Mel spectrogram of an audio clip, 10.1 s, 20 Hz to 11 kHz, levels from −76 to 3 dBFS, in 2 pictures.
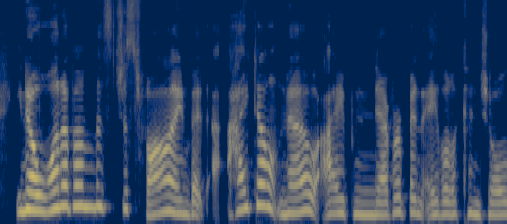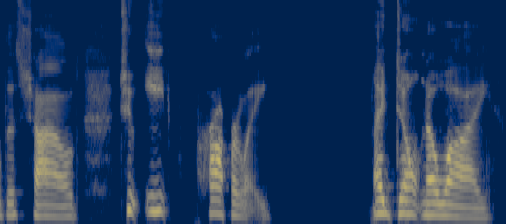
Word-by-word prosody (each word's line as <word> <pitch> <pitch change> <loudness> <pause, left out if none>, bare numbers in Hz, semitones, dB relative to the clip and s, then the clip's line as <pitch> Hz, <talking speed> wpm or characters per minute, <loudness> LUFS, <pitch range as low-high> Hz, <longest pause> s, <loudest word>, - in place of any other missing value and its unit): you 220 - -1
know, 240 0 +9
one 245 +5 +4
of 305 -1 +3
'em 295 -1 +2
is 290 -1 -3
just 265 -2 -9
fine," 195 +2 +2
but 185 -2 -6
I - - -8 0.3
I - - 0
don't 290 -5 +1
know, 205 +5 0
I've 195 +2 -4
never 180 +3 -4
been 205 -1 -7
able 180 +2 -5
to - - -27
cajole 175 0 -5
this 170 +1 -8
child 155 -2 +1 0.4
to 245 - -3
eat 225 0 -2 0.3
properly. 190 -3 -1 1.0
I 195 +1 +6
don't 190 -2 0
know 175 0 +5
why. 145 -5 +2
190 Hz, 165 wpm, -24 LUFS, 175-230 Hz, 1.0 s, know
